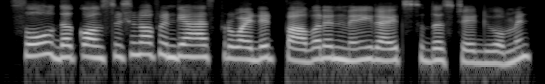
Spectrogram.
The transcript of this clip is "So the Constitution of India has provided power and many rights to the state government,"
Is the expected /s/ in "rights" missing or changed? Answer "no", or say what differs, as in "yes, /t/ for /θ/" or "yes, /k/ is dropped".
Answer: no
